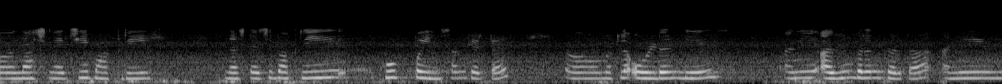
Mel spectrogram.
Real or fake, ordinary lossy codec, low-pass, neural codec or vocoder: real; none; 5.4 kHz; none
